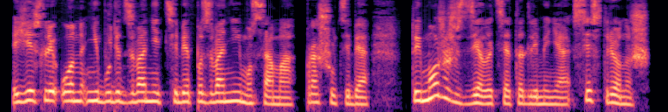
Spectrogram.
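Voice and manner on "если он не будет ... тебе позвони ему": plain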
